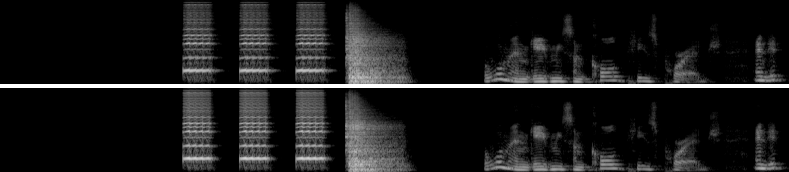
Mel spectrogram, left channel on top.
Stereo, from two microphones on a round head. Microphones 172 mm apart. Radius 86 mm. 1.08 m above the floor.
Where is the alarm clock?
40° right (ahead or behind), 0.6 m.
